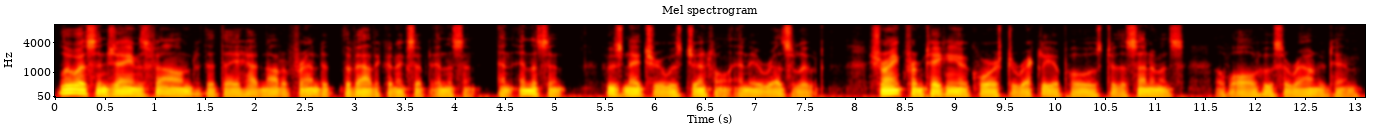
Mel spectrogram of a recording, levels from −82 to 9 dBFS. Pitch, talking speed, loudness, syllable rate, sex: 85 Hz, 175 wpm, -21 LUFS, 5.6 syllables/s, male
